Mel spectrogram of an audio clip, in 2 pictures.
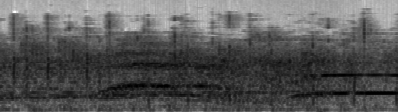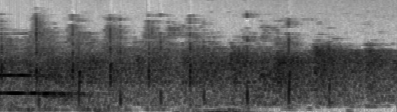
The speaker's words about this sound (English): Okay, we're going to do some Consumed Live. Thank you for coming. Since we're on recording here, will everybody just maybe do a little whoop, little audience applause for a second so I can hear on the recording?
